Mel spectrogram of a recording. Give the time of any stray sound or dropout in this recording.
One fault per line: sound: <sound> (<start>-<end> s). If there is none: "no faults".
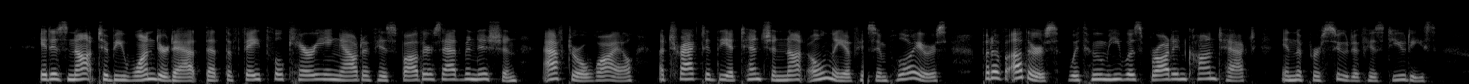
sound: dropout (8.6-8.7 s)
